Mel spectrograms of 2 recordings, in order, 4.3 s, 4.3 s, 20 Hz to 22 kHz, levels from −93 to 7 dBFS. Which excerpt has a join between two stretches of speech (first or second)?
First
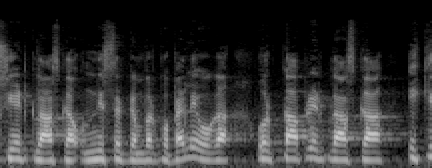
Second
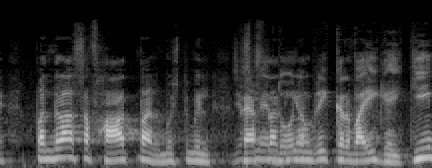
second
